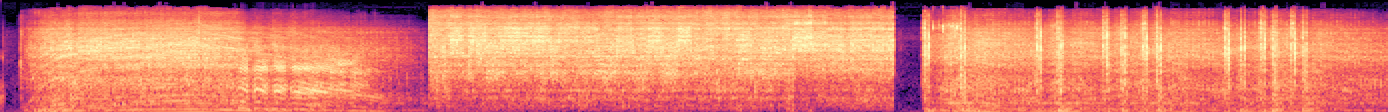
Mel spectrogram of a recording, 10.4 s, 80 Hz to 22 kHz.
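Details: 1967 Pontiac Firebird sitting about 15–27 years, starter rebuilt and cleaned, bench test: strong high even whir as starter spins up and holds speed; turns freely and sounds healthy.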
